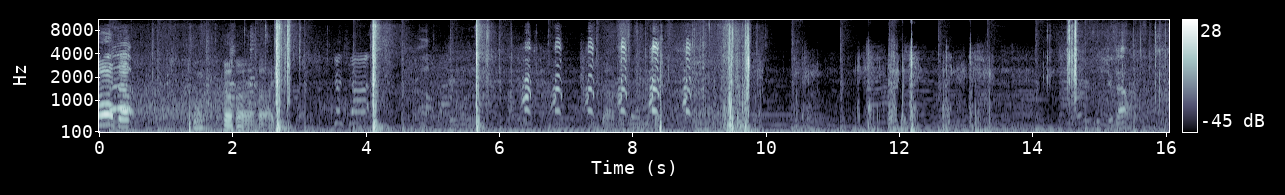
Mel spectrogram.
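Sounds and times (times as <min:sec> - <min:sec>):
shotgun shots: 0:02.6 - 0:03.1, 0:04.1 - 0:04.6, 0:05.6 - 0:06.2
geese honking: 0:05.7 - 0:09.2.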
